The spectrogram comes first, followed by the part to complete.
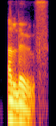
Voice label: "aloof", British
